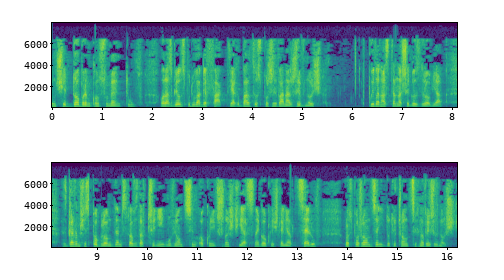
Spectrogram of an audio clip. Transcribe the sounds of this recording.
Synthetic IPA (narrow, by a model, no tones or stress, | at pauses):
ɔnt̪sɕɛd̪ɔbɾɛmkɔ̃nsumɛnt̪ufɔɾazbʲjɔɾɔnt̪spɔd̪uvaɡɛfak̚t̪jaɡbaɾd̪zɔspɔʐɘvanaʐɘvnɔɕt͡ɕ | fpwɘvanast̪anːaʂɛɡɔzd̪ɾɔvʲjazɡad̪zamɕɛspɔɡlɔnd̪ɛmspɾavɔzd̪aft͡ʂɘɲimuvʲjɔnt̪sɘmɔkɔɲɛt͡ʂnɔɕt͡ɕijasnɛɡɔːkɾɛɕlɛɲat̪sɛlufɾɔspɔʐɔnd̪zɛɲd̪ɔt̪ɘt͡ʂɔnt̪sɘxnɔvɛjʐɘvnɔɕt͡ɕi̥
